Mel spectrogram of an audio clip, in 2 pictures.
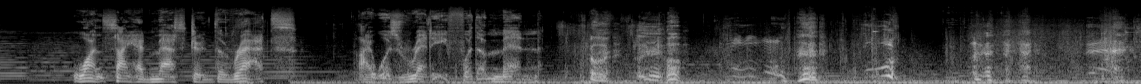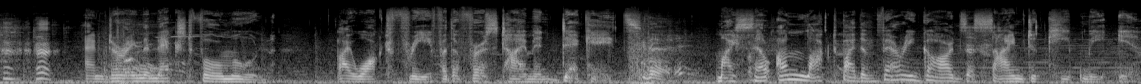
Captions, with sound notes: Once I had mastered the rats, I was ready for the men. [gasping] [grunting] [gasping] And during the next full moon, I walked free for the first time in decades, My cell unlocked by the very guards assigned to keep me in.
